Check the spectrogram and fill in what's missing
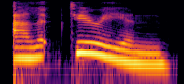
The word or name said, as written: alipterion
